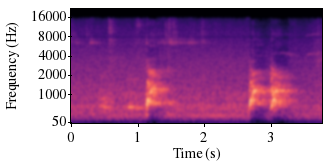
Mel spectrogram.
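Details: Punk, a female French Bulldog with hip joint problems who crawls along the ground, at the TUAPA shelter on 4 July 2010. Two short, sharp barks come about one and a half seconds apart over a quiet, hissy background.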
